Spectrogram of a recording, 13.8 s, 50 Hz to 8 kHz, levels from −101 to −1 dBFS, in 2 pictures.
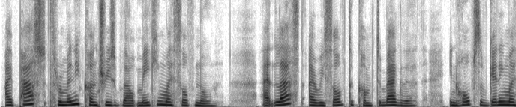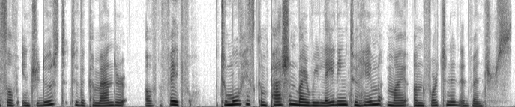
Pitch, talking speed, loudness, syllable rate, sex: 215 Hz, 175 wpm, -17 LUFS, 5.8 syllables/s, female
